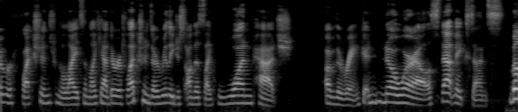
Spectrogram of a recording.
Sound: sarcastically

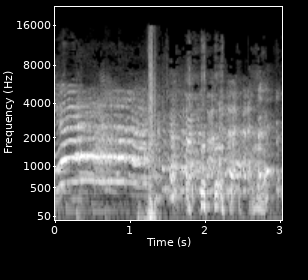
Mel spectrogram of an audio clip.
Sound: shouting; laughing

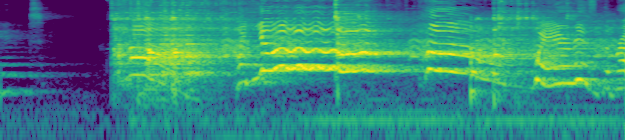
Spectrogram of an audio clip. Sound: breaking glass, crows

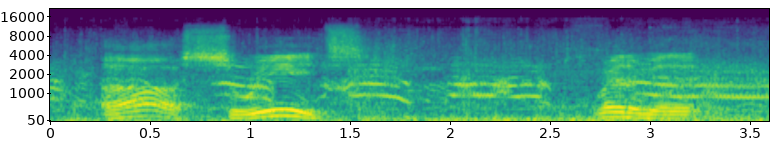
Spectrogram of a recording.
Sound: shouting; screaming

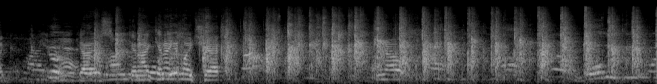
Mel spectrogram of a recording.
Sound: cheering and clapping

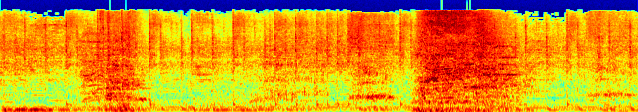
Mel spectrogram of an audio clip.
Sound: Scorpius Rex attack sounds

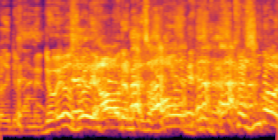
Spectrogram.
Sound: laughter

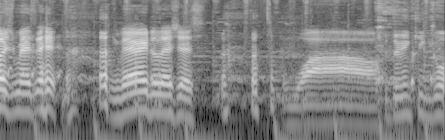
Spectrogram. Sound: speaks Persian

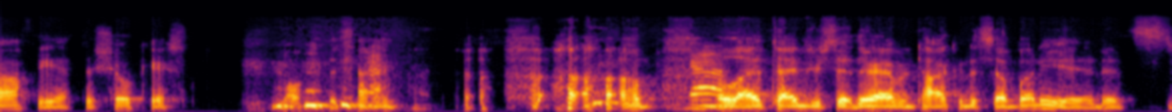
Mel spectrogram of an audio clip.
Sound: laughs

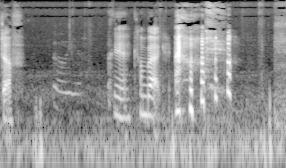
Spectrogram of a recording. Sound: chuckles; laughs

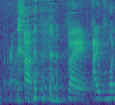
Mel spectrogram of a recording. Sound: laughter

